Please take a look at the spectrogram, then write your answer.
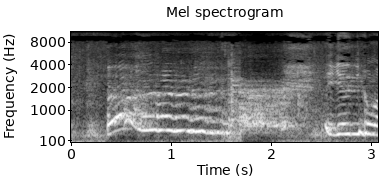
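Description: A dog gives a couple of drawn-out whimpering yips, loud and close, in a home setting while kimchi fried rice is being eaten.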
